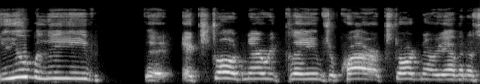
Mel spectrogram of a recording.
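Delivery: put-on very high, squeaky little kid voice. Quoting the man the speaker argued with: mocking squeaky kid voice. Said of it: "the little squeaky voice".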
